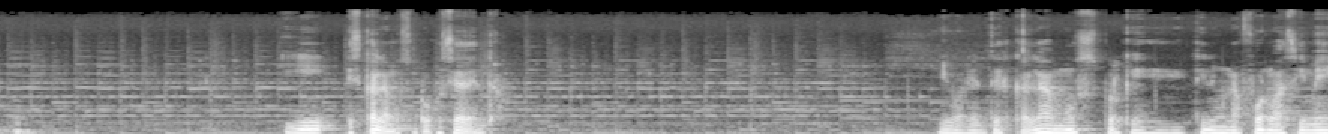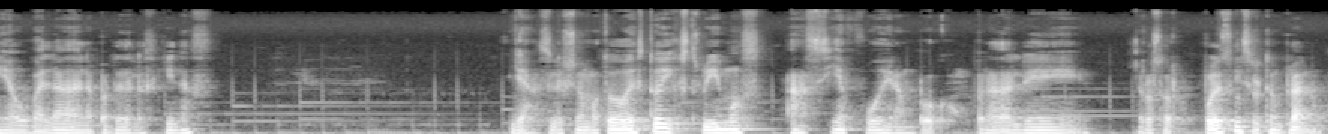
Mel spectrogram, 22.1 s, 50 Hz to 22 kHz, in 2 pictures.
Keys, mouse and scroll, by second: 0.5 s, 3.6-6.2 right drag, 6.2 s, 9.7 Tab, 10.0-15.1 middle drag, 11.3 Tab, 14.2 a, 14.8 a, 16.2 e, 17.9-19.6 drag.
